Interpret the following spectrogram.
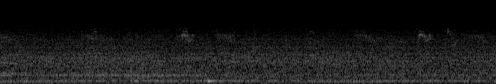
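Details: Kept honey bees, end of 1995 season heading into 1996, produce a steady humming buzz; one short knock sounds near the middle over the constant drone.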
